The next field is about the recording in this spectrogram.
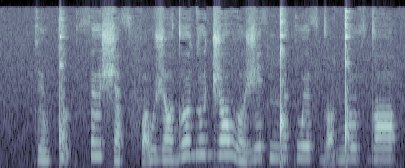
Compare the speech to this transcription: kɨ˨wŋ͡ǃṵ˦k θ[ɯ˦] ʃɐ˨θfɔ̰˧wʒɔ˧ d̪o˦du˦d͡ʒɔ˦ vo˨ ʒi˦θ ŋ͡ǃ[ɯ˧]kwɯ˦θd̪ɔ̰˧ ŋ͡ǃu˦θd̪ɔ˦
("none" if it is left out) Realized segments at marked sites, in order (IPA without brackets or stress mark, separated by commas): ɯ˦, ɯ˦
